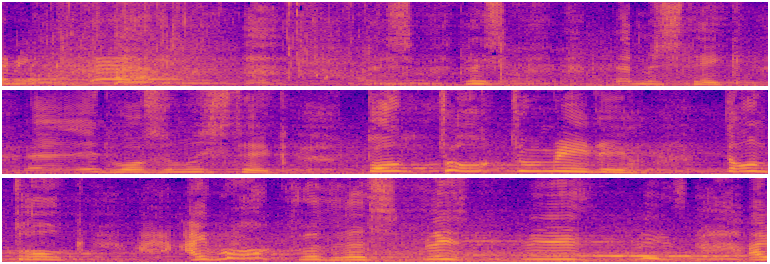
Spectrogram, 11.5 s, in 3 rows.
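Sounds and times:
water splashing as a man's head is forced into a filled basin: 0.0s - 1.9s
speech: 2.3s - 11.4s.

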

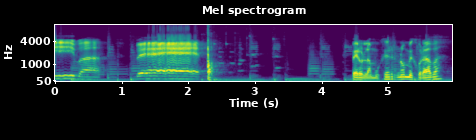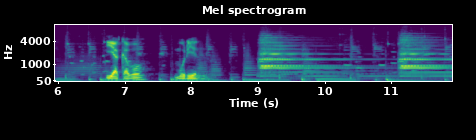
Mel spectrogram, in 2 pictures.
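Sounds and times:
speech: 0.0s - 2.3s, 4.4s - 5.9s, 6.7s - 8.4s
lamb bleating before being sacrificed: 1.2s - 2.3s
sharp thump: 2.3s - 2.6s.

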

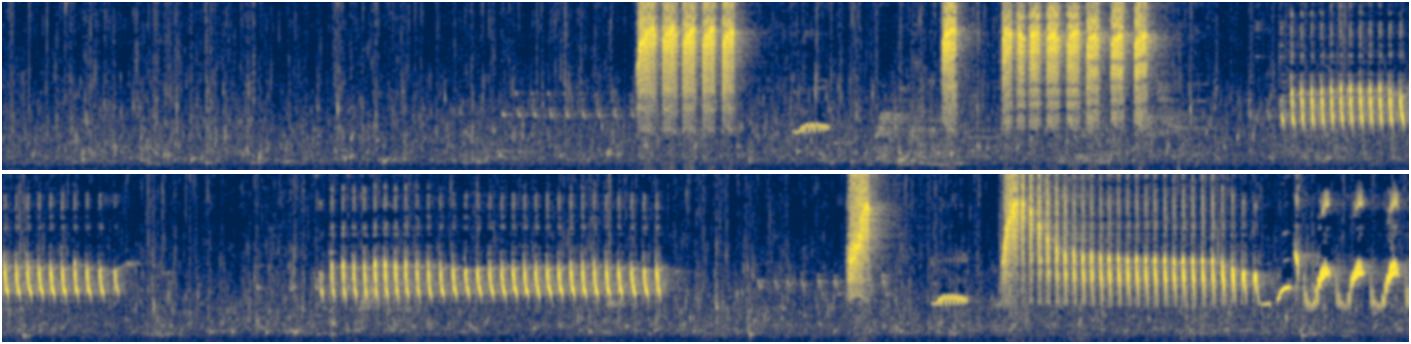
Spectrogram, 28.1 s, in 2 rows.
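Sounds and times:
kapas tembak chirps and trills: 6.3s - 8.3s, 9.4s - 11.8s, 12.7s - 15.4s, 17.2s - 20.8s, 21.9s - 28.1s.

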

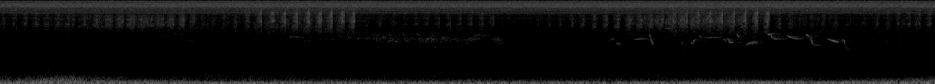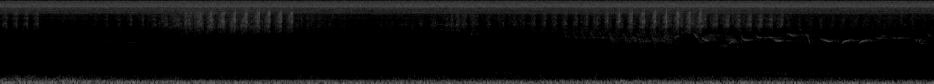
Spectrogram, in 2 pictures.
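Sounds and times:
insects stridulating in grass: 0.0s - 18.6s.

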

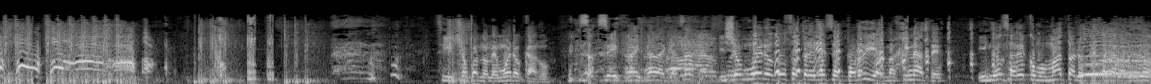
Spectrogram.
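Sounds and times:
laughter: 0.0s - 1.8s, 3.3s - 4.2s, 5.7s - 10.8s
Smith & Wesson gunshot sound effect: 0.0s - 3.3s, 4.4s - 4.9s
speech: 4.4s - 11.5s.

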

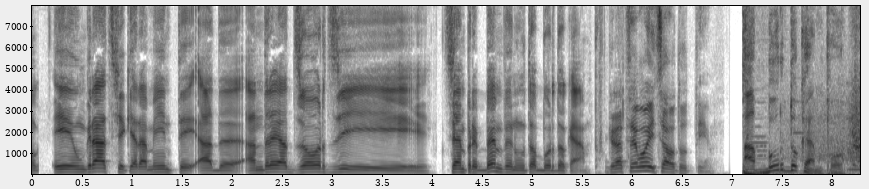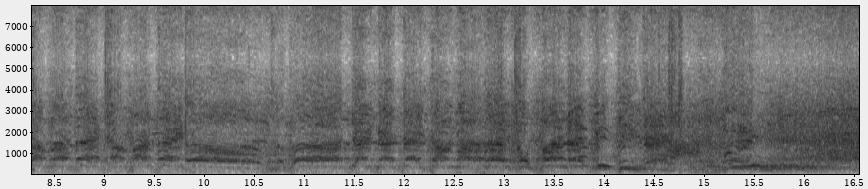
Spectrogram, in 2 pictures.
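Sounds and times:
speech: 0.0s - 8.6s
surrounding crowd: 7.1s - 16.5s
rugby team performing a haka war chant: 8.1s - 16.5s.

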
